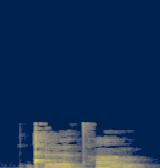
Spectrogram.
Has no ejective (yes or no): no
